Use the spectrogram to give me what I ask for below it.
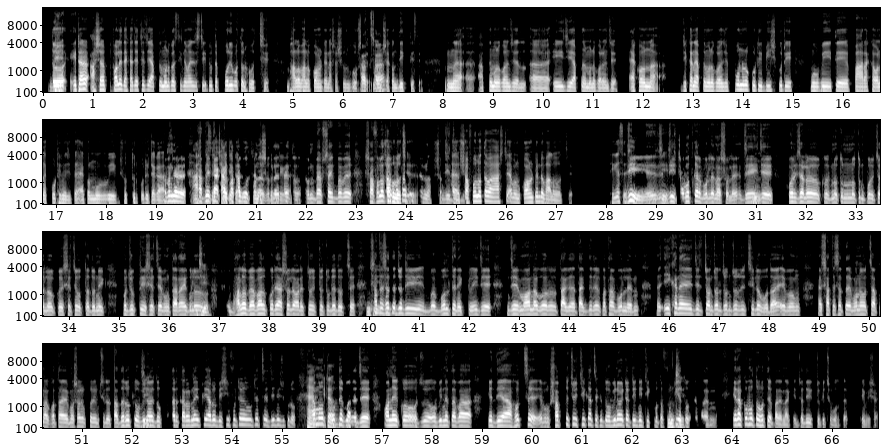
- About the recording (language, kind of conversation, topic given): Bengali, podcast, কোনো চরিত্রকে জীবন্ত মনে করাতে কী লাগে?
- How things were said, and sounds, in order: in English: "Cinema industry"; in English: "Content"; "টাকা" said as "টেকা"; "টাকা" said as "টেকা"; in English: "Content"; tapping; "তিনি" said as "টিনি"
